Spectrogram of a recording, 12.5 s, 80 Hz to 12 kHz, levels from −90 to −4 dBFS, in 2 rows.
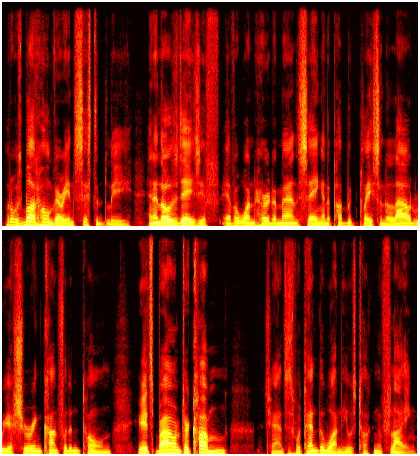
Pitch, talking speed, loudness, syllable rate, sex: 120 Hz, 205 wpm, -20 LUFS, 5.4 syllables/s, male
